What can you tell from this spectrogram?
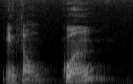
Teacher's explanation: Eu fiquei com o som de duas vogais, do A com o U. Só que esse A, vocês estão vendo que ele está nasalizado, né? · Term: ditongo nasal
